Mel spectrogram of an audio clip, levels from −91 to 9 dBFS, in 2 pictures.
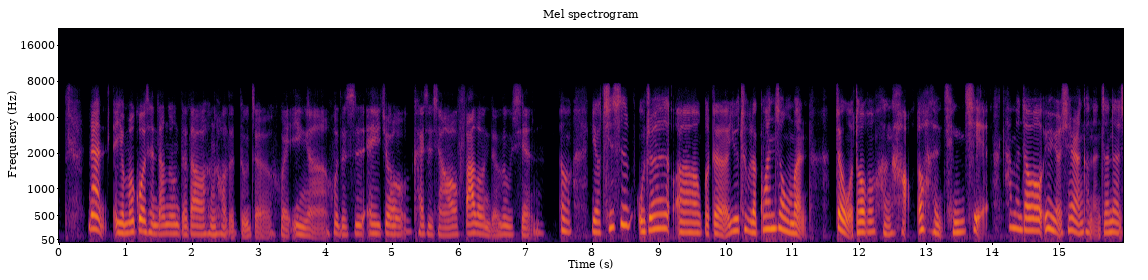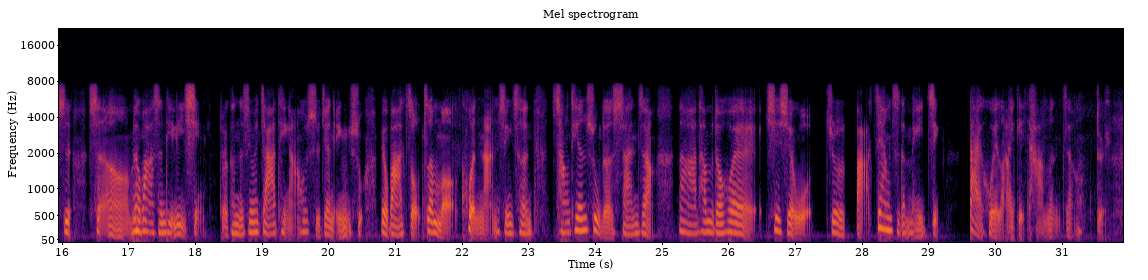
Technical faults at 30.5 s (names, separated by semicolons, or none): AMR bit errors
